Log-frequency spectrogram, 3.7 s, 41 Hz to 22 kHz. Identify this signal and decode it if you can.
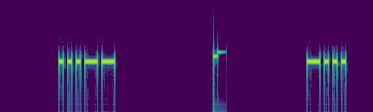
Morse code, heard as a keyed tone, about 28 wpm, 700 Hz. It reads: 3 B
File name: Single-Letter-Number-28wpm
